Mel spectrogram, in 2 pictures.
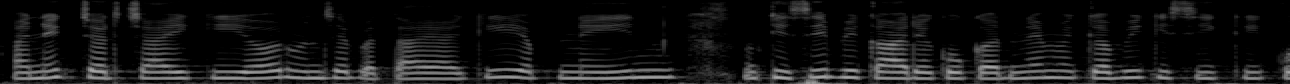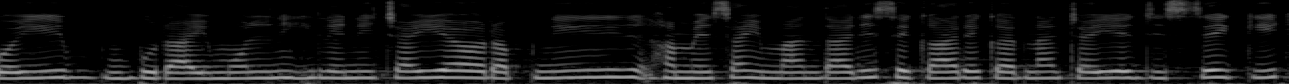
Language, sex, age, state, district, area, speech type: Hindi, female, 30-45, Madhya Pradesh, Betul, urban, spontaneous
